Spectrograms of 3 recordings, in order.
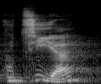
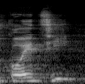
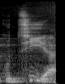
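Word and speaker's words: Coetzee: Elizabeth costelo su novela de 2003 John maswell cuta me enseñaron que así se pronuncia este autor que siempre le decimos coets una una persona que lo conoció me dice entonces John Maxwell cuta agonista de ese libro una observación que se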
